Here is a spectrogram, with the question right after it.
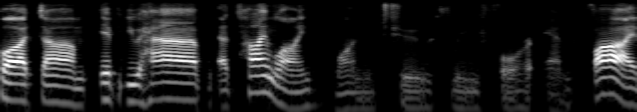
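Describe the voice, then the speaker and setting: A man's medium-pitched voice with very wide pitch swings, dry and close with no echo. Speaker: finance teacher. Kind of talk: lecture. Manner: casual, conversational.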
